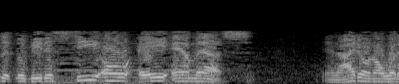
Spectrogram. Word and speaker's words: COAMS: It's spelled capital C-O-A-M-S, and it's COAMS.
